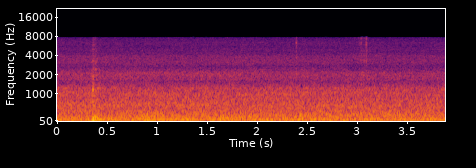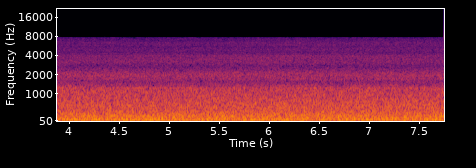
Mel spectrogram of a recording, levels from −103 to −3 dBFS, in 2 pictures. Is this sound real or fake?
real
